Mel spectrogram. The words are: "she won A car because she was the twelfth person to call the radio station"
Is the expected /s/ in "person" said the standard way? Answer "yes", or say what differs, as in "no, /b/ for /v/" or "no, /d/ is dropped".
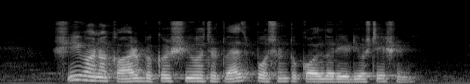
no, /ʃ/ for /s/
